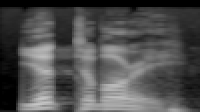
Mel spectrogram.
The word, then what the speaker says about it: Göteborg: Göteborg.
